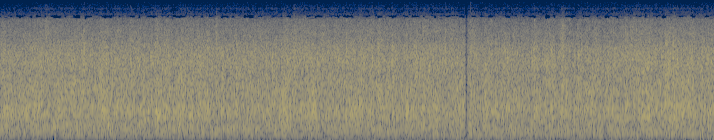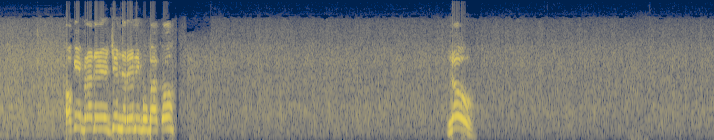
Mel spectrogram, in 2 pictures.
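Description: Steady rain hisses evenly for the whole stretch, a constant wash of noise, while voices briefly break in over a call partway through.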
